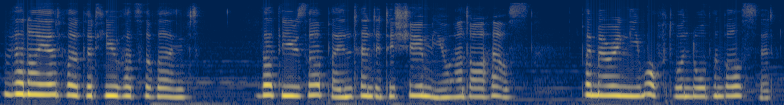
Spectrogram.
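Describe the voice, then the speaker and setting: A woman voicing a kindly, wise, very elderly male maester in a fantasy story, speaking in a courtly, measured way. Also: high voice, steady tone, lightly acted. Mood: tender. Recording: muffled audio with music.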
